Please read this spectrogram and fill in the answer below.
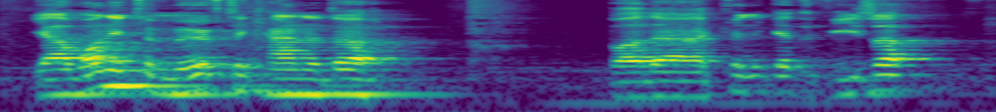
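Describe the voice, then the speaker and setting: With an Edinburgh accent, a man of medium pitch talks at a moderate pace amid noticeable background noise and audible room echo. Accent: Scottish (Edinburgh). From Scotland, Edinburgh. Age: 30s. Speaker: gaming streamer. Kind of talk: casual chat while live-streaming a game. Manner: animated.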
